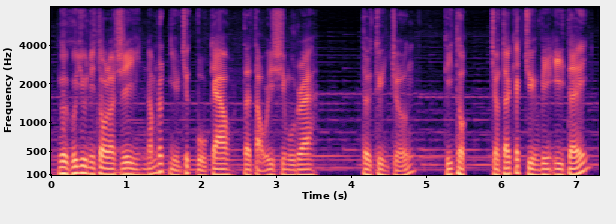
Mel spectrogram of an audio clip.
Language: Vietnamese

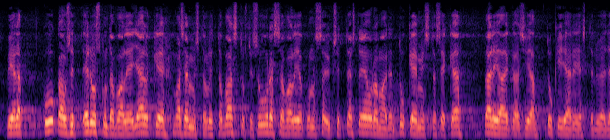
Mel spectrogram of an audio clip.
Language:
Finnish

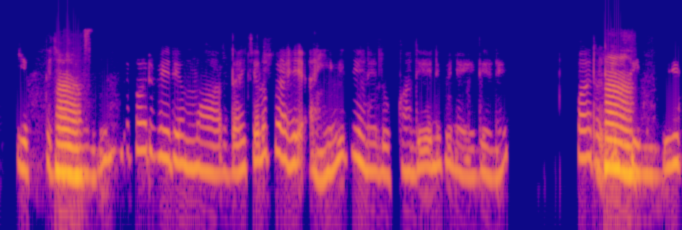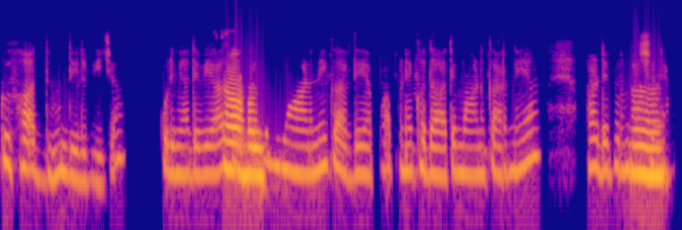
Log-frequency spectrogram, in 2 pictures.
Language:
Punjabi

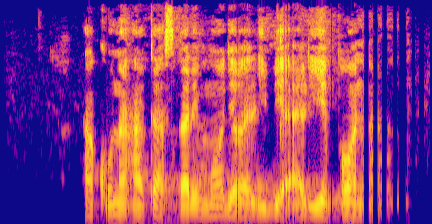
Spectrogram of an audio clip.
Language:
Swahili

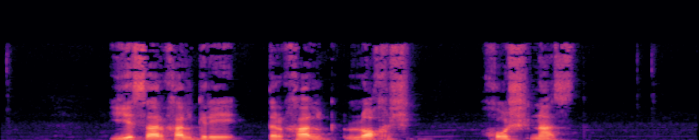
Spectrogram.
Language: Wakhi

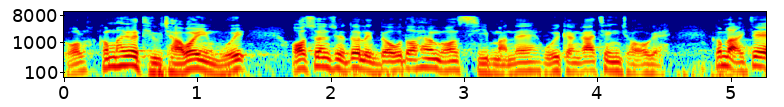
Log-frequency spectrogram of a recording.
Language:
Cantonese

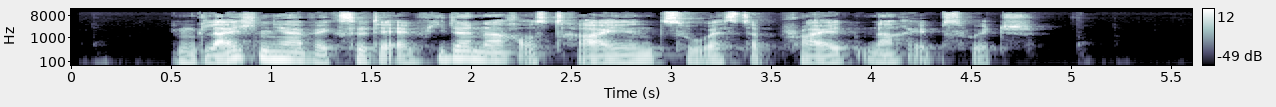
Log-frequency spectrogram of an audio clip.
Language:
German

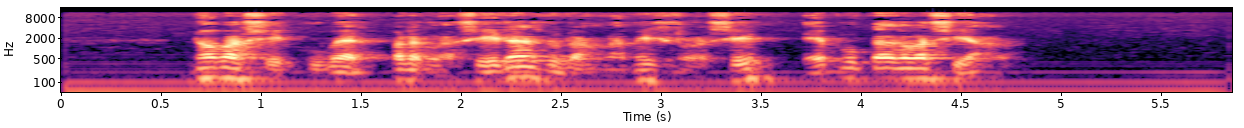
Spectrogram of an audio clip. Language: Catalan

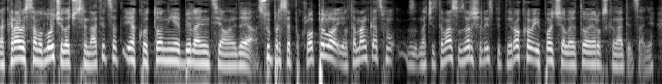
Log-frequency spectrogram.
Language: Croatian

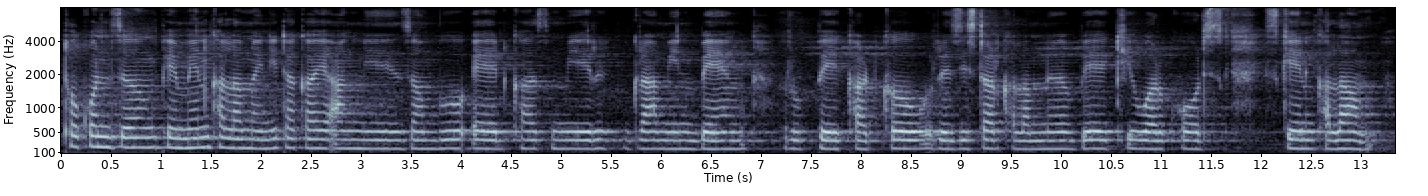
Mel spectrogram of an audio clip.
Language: Bodo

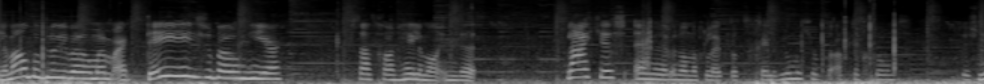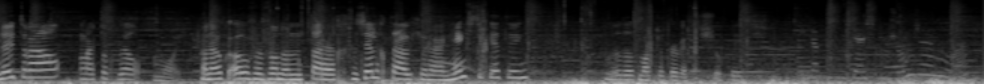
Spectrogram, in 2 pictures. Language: Dutch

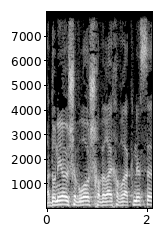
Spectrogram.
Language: Hebrew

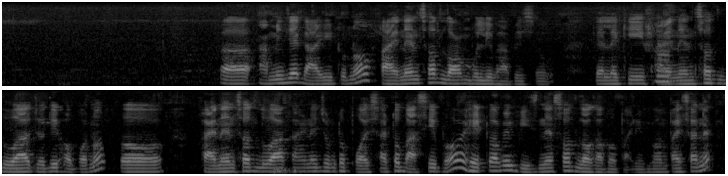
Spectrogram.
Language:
Assamese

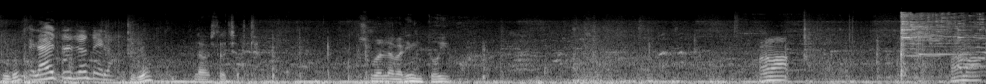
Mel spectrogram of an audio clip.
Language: Spanish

